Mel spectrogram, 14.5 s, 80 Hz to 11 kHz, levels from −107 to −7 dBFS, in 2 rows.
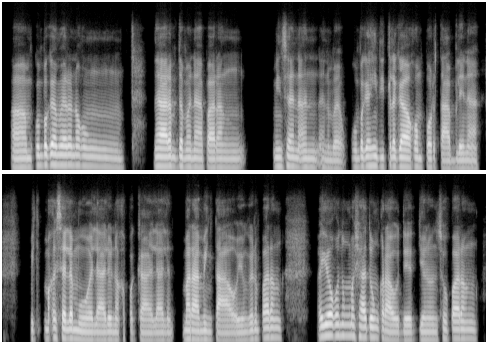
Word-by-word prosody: um, 125 0 +1
kumbaga 155 +2 +3
meron 150 0 +3
akong 140 -2 -1 0.9
nararamdaman 135 -1 +4
na 125 -1 +2
parang 120 0 -1 0.5
minsan 130 0 -1
an 120 0 -3
ano 115 -3 -7
ba, 110 - -1 0.2
kumbaga 135 +2 -1
hindi 135 -2 -2
talaga 130 0 +4
ako 130 +2 0
komportable 110 -3 -2
na 110 -1 -2 0.6
maki - - -13
makisalamuha 130 -5 +2
lalo 110 0 +2
na 110 - -2
kapag 110 -1 -10
ka 110 - 0
lalo 110 0 -3 0.2
maraming 120 -2 +2
tao, 105 -1 +1
yung 110 - -3
gano'n. 125 0 -3
Parang 145 0 +1 0.6
ayoko 170 +2 +4
ng 170 - -2
masyadong 150 -3 +2
crowded, 110 -3 0
gano'n. 115 -1 -2
So, 130 - -4
parang 130 0 0
125 Hz, 150 wpm, -24 LUFS, 115-140 Hz, 0.9 s, nararamdaman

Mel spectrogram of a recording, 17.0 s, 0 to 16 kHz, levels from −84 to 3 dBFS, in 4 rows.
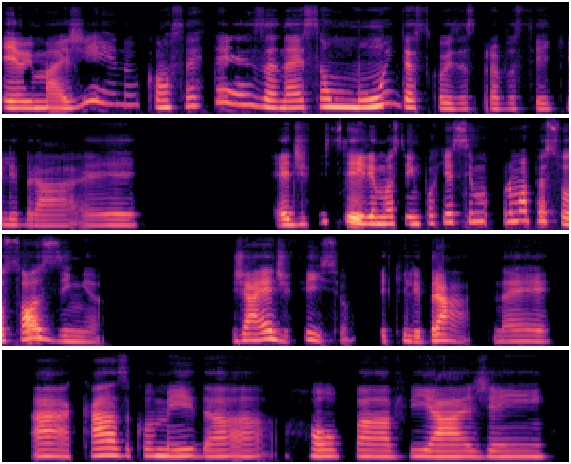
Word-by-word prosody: Eu 215 -1 +4
imagino 320 - -3
com 235 0 0
certeza, 285 - -3
né, 225 +1 +1
são 255 +2 +1
muitas 245 +1 +5
coisas 190 -1 -6
pra 185 - -8
você 190 +1 -13
equilibrar 185 -2 -8
é 175 +1 -6 1.0
é 185 - +4
dificílimo, 220 +1 +5
assim, 220 -1 -1
porque 245 +4 -4
se 280 - -6
u 300 - -3
pra 290 - -4
uma 320 +1 +1
pessoa 300 -10 -1
sozinha, 175 - +1 1.0
já 205 +2 +3
é 255 +2 +6
difícil 190 0 -6 0.2
equilibrar, 175 0 0 0.2
né. 175 0 -7 0.3
Ah, 210 -1 +1
casa, 230 0 +3
comida, 210 -2 -2 0.3
roupa, 205 -1 0
viagem, 195 -1 -1
205 Hz, 115 wpm, -22 LUFS, 190-240 Hz, 1.0 s, é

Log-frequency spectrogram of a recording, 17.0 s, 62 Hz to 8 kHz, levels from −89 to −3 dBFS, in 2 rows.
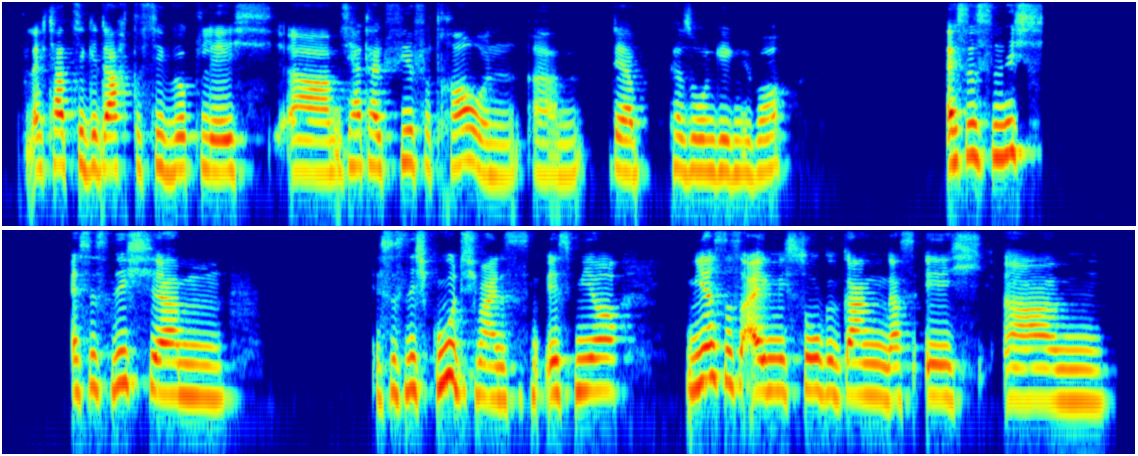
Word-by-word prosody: vielleicht 215 +1 -5
hat 235 0 +4
sie 240 - -1
gedacht, 225 0 +2
dass 225 0 -9
die 225 -3 -2
wirklich, 210 -1 -1
ähm 200 -1 0
sie 235 - -6
hat 230 - -2
halt 225 -1 +1
viel 250 +2 -3
Vertrauen, 225 -5 -2
ähm, 190 +4 -9 0.2
der 200 -2 -1
Person 210 -2 -2
gegenüber. 205 +2 -4 1.2
Es 245 +3 +6
ist 285 -1 +1
nicht 300 +2 +1 1.2
es 240 +2 -2
ist 265 0 -3
nicht, 290 +1 0
ähm 220 -3 +2 1.0
es 215 +2 -8
ist 240 -1 -2
nicht 255 0 0
gut, 295 -1 +5
ich 245 - -10
meine, 215 -2 0
es 205 0 -9
ist 215 - -15
m 225 - -8
ist 235 +1 +1
mir 250 0 +2 0.5
mir 280 +5 +6
ist 330 -1 0
es 290 0 0
eigentlich 245 -2 +4
so 250 0 +3
gegangen, 225 -1 +1
dass 210 0 -3
ich, 215 -1 -3
ähm, 200 -1 -1
225 Hz, 155 wpm, -23 LUFS, 205-245 Hz, 1.2 s, Es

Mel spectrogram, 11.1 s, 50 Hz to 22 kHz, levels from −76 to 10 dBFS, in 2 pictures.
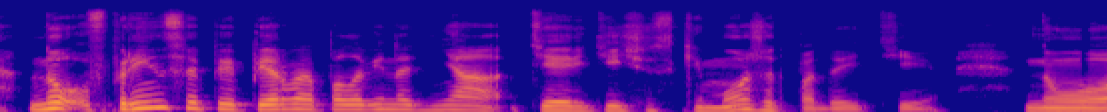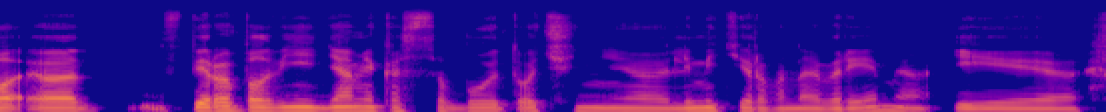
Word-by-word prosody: Ну, 195 +3 +7
в 145 -1 -3
принципе, 205 -2 +5
первая 170 +2 +4
половина 170 0 0
дня 150 -1 -1
теоретически 135 -3 -1
может 135 +5 0
подойти, 100 -1 -8 0.4
но, 110 0 +3
э, - - -8 0.2
ат 110 - -3 0.3
м, - - -14
в - - -15
первой 130 +1 +3
половине 125 0 +1
дня, 125 +3 +1
мне 130 -1 -1
кажется, 120 -2 -7
будет 110 +1 -7
очень, 110 0 -6
э, 105 -1 -5
лимитированное 105 -1 -4
время. 105 +2 -6
И, 100 -1 -4
э, 100 0 -6
120 Hz, 140 wpm, -23 LUFS, 105-145 Hz, 0.4 s, Ну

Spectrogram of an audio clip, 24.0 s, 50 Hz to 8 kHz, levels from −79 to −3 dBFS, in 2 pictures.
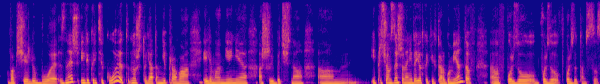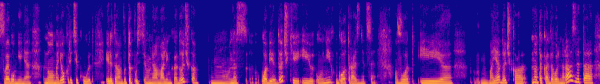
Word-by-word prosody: Вообще 180 -1 0
любое. 165 -3 +1
Знаешь, 230 +12 +1
или 210 0 +3
критикует, 205 - +1
ну, 205 0 -1
что 185 0 -4
я 180 0 +5
там 180 -1 -1
не 190 +3 +2
права, 160 -6 0 0.3
или 180 0 +3
моё 175 0 +1
мнение 175 0 +1 0.2
ошибочно. 165 0 -2 0.3
Ам, 165 +4 -3 0.3
и 190 - -2
причём, 190 +2 0
знаешь, 220 +4 +1
она 180 -2 +1
не 180 - +1
даёт 200 +2 +2
каких-то 170 0 -3
аргументов, 180 - +2 0.4
э, 175 +1 0
в - - -18
пользу 165 -2 +1
в - - -16
пользу 165 -2 +1
в - - -22
пользу, 165 -2 0
там, 155 -2 -8
с - - -6
своего 185 0 +3
мнения, 155 -1 -2 0.2
но 180 -1 +2
моё 195 +9 +2
критикует. 210 - -2 0.2
Или, 185 +1 +6
там, 180 -2 0
вот, 175 - 0
допустим, 175 -3 -1
у - - 0
меня 170 0 +1
маленькая 170 -1 0
дочка, 215 - -1 0.3
м, 170 -2 0
у - - -3
нас, 175 -1 -1
э, - - -19 0.2
у 195 - +3
обеих 175 -3 +4
дочки, 210 - -1
и 185 -1 0
у 180 +1 -4
них 225 +5 -2
год 190 +2 +1
разницы. 160 0 -3 0.4
Вот. 175 -1 0
И, 175 -2 +3 0.4
моя 175 +7 0
дочка, 180 -5 0
ну, 250 +1 +2
такая 205 -5 +1
довольно 180 0 +2
развитая. 240 - +4
175 Hz, 165 wpm, -25 LUFS, 170-190 Hz, 0.4 s, Или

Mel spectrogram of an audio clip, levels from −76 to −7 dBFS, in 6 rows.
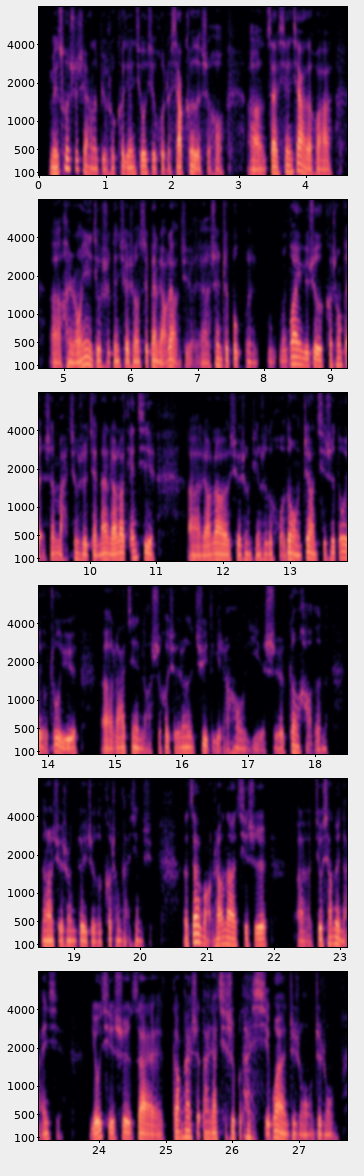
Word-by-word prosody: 没 95 -1 +3
错， 115 - +2
是 165 -1 -2
这 155 -7 -1
样 100 -6 -1
的。 85 - -2
比 80 - -5
如 80 - -4
说 90 +1 -4
课 100 - -1
间 95 0 +1
休 110 +1 +2
息 105 - -3
或 - - -2
者 - - -5
下 - - +5
课 - - +1
的 - - +3
时 - - -6
候， - - -5 0.3
嗯， 80 0 +1
在 105 +4 +4
线 110 +4 0
下 130 -1 +6
的 80 -2 +3
话， 80 -2 -1 0.3
嗯， 80 -2 -1
很 80 +1 -1
容 80 +8 +3
易 125 -2 +3
就 100 -1 +1
是 85 -2 -5
跟 90 +2 0
学 85 -4 +2
生 85 0 +1
随 85 0 0
便 100 +1 +3
聊 75 -3 +3
两 - - +3
句。 - - -8 0.2
嗯， 75 0 -4
甚 115 +6 0
至 100 - +1
不 115 +3 -1
嗯， 80 -3 -6
无 - - -11
无 90 - -5
关 130 +2 +4
于 110 - +1
这 110 0 +3
个 100 - +4
课 95 - -3
程 120 +4 -1
本 - - -1
身 95 0 -3
吧， 85 -1 -1
就 105 - -4
是 90 -2 0
简 85 0 -1
单 95 +3 +3
聊 90 0 +5
聊 105 +2 +5
天 115 +3 -2
气， 105 -6 0 0.5
嗯， 80 -1 0
聊 80 +1 +3
聊 90 -1 +4
学 85 0 -3
生 90 +1 -4
平 85 -1 -4
时 90 +1 -4
的 95 - -1
活 90 - -6
动。 95 -6 +3
这 115 - +1
样 100 -4 +3
其 90 0 -5
实 105 +3 -1
都 115 +2 +1
有 95 -6 -2
助 115 -1 0
于， 80 0 +1 0.3
嗯， 75 0 -1
拉 85 +3 0
近 90 -3 -2
老 - - -9
师 - - -6
和 - - -3
学 85 - -4
生 90 - -1
的 90 -1 -2
距 90 - -2
离， - - -7
然 - - -9
后 80 -2 -6
也 - - -10
是 - - -4
更 - - +1
好 - - -7
地 70 - -4
能 - - -9 0.3
能 90 - 0
让 85 - +5
学 85 - -1
生 85 +1 -2
对 85 -1 +2
这 80 - -3
个 75 0 -5
课 - - -2
程 85 - -4
感 85 - -9
兴 90 -4 -6
趣。 - - -16 0.4
那 110 - +1
在 145 +5 +7
网 120 -9 -2
上 105 +3 +3
呢， 110 -3 +5
其 100 0 -4
实， 100 0 +2 0.4
呃， 80 -2 -6
就 100 - +2
相 115 +5 0
对 115 -2 +4
难 85 -1 -2
一 - - 0
些， 90 - -11 0.4
尤 - - +4
其 95 - 0
是 95 -1 +2
在 80 -4 +2
刚 105 0 +2
开 115 0 +3
始 110 - -1
大 95 - -1
家 95 0 +3
其 95 - -3
实 100 - +1
不 - - -5
太 110 -2 -1
习 90 -3 0
惯 90 -5 +4
这 85 - -2
种 80 0 -5
这 85 - 0
种 75 -2 -6
90 Hz, 315 characters per minute, -26 LUFS, 85-105 Hz, 0.5 s, 在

